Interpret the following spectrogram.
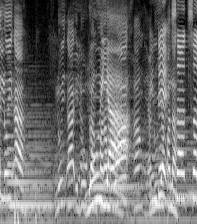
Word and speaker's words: luya: Oo iba sa Cebuano ang kini luya luya ilugang para ang luya pala. sa sa bisaya luya ah accent on the ah yes luy ah you know kasi ang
